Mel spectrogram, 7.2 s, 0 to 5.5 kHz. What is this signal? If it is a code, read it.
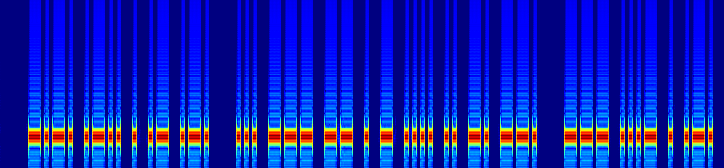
Morse code, heard as a keyed tone, about 30 wpm, 500 Hz. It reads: CLEAR SOMETHING OVER
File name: 632 Words 30WPM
